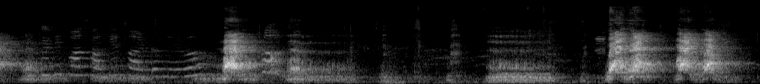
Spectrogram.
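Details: A young Italian Greyhound puppy, two months old, barks at a strange boy; voices talk throughout, with a lone sharp bark midway and a growl, then a closing pair of shrill barks.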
